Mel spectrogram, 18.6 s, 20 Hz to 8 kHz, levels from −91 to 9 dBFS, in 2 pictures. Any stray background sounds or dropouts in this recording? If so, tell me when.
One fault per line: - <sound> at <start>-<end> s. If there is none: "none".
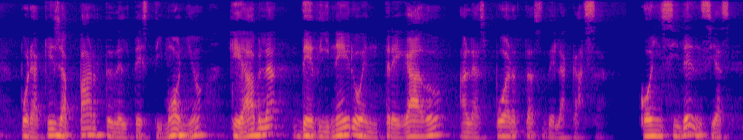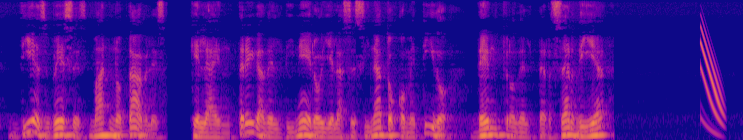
- chirp at 18.0-18.4 s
